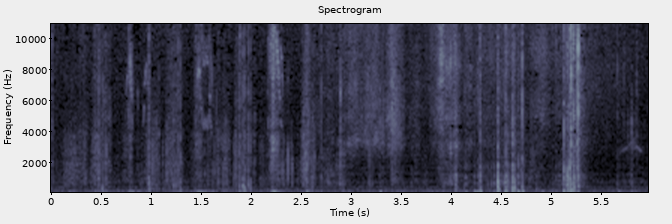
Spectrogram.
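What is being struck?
Wooden paddle hairbrush.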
